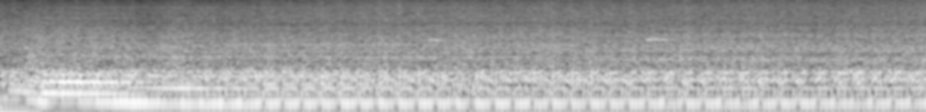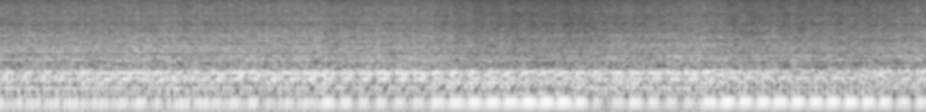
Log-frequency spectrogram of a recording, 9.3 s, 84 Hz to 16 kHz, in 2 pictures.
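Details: Nismo 370Z idling after an oil cooler install, restarted once the leaking cooler fittings were snugged up. Steady, even idle with a smooth low hum and no knocks, ticks or misses; no oil leaks this time.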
